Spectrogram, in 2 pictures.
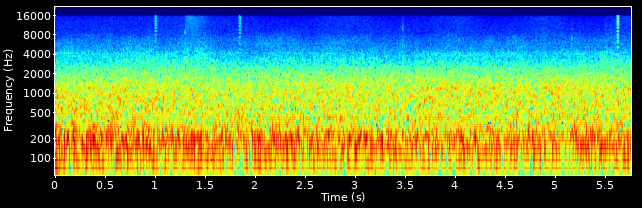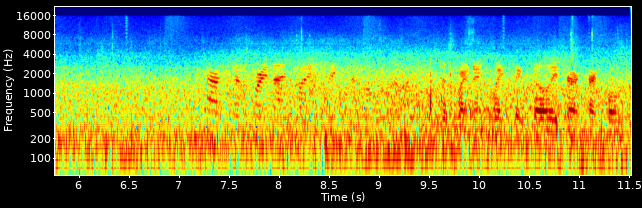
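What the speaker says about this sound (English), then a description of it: "this flight heading to Detroit in this A321" An Airbus A321 airliner at LAX gives off a continuous broadband jet roar at steady loudness. Someone talks over it throughout, and the roar carries on under his voice.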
